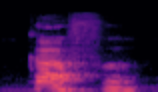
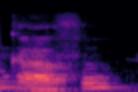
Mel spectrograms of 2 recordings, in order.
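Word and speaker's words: कफ: isso aqui no grupo por se fala cafa eh se fala sim na Índia inteira a pronúncia mais comum é cafa por isso a maioria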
